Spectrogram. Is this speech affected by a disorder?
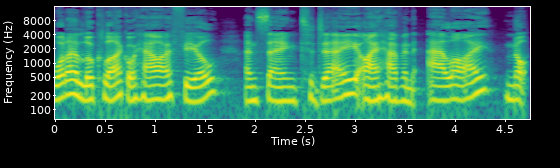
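No.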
